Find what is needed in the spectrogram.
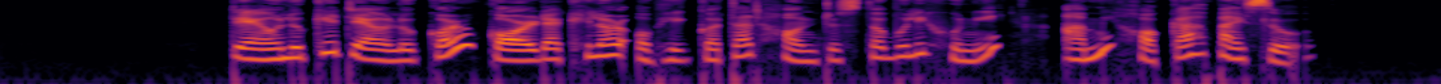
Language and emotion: Assamese, happy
